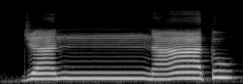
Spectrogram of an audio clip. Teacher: نون کے اوپر تشدید ہے، غنہ ادا کرنا ہے، اور کھڑی زبر ہے، اس کو 1 الف کے برابر کھینچ کر پڑھنا ہے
